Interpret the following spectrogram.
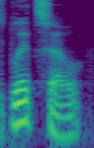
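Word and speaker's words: Blitzø: The grumpy one is my husband, Moxy, and the tall fella is Blitzo. The O is silent.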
